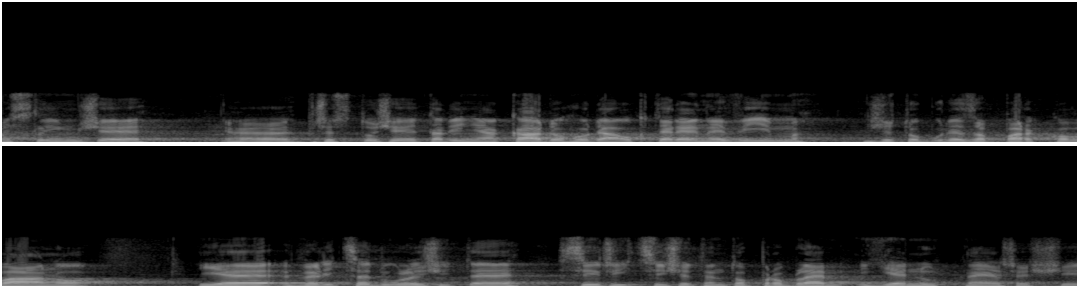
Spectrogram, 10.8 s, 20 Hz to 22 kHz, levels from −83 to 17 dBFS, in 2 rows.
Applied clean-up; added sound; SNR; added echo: none; none; none; none.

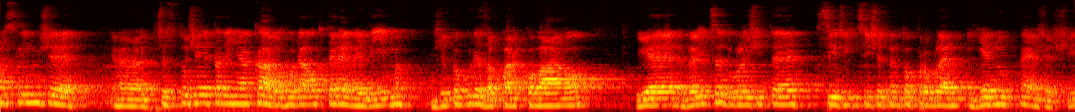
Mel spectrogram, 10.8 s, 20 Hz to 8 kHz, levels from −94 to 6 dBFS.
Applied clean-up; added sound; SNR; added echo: none; none; none; reverberation time 0.8 s.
